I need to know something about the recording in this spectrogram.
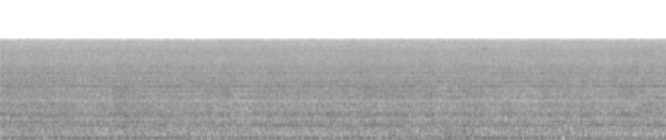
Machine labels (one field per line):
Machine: fan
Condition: abnormal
